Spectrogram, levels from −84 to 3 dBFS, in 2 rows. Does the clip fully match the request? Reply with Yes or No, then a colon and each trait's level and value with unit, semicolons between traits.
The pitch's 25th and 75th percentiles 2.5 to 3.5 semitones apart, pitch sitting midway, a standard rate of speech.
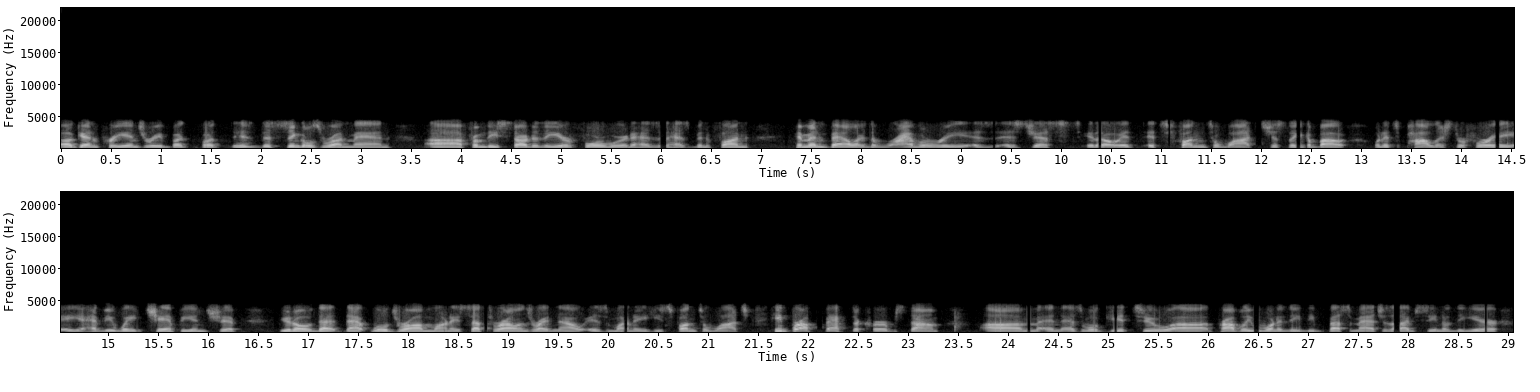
No: average, 2.9 semitones; low, 130 Hz; average, 190 wpm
